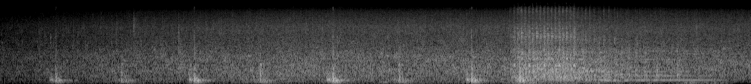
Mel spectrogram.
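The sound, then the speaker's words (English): An old Ford car engine cranks with a slow series of about seven rhythmic chugs, then catches with a louder roar and settles into a steady, low idling rumble, with no talking. “I'll start my old Ford and be over as fast as it can coast there.”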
